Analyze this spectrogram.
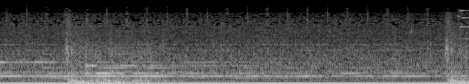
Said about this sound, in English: So where should they hide from the storm? Remember, there's thunder and the lightning.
